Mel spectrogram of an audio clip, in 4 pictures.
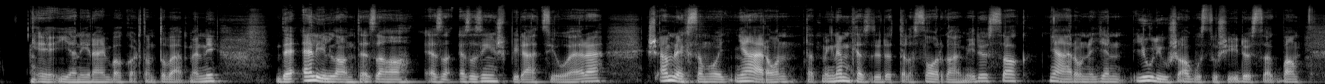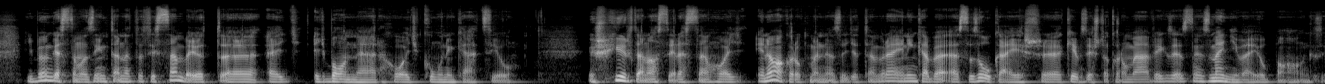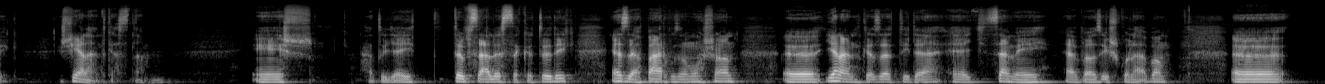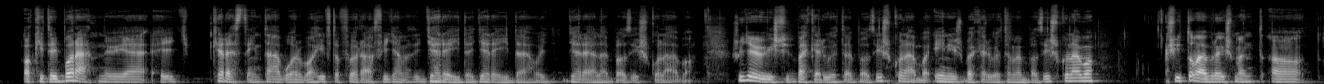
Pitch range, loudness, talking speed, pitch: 115-135 Hz, -23 LUFS, 150 wpm, 120 Hz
